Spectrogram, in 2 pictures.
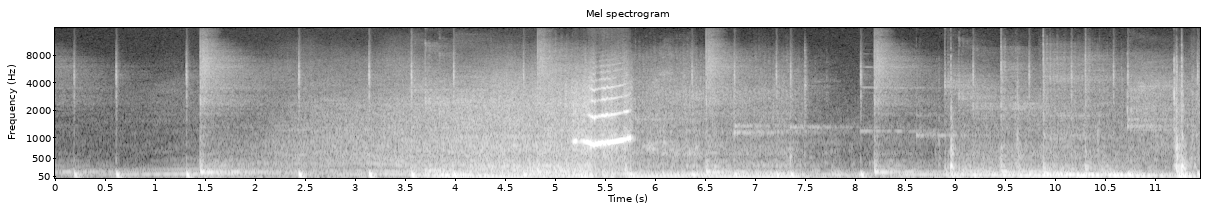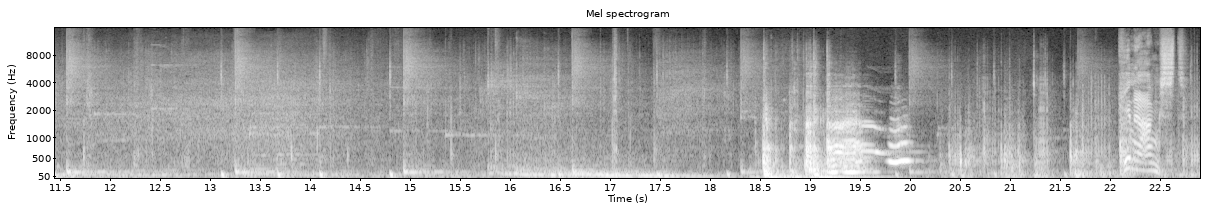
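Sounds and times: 
car engine rumbling on Mondscheingasse: 0.0 - 22.9
squeaks: 4.6 - 9.7, 18.3 - 22.1
speech: 22.2 - 22.9.

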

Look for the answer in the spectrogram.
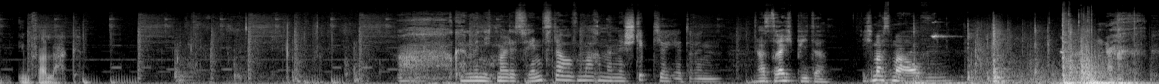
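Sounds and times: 
speech: 0.2 - 0.8, 4.0 - 9.8
door slammed shut by a draft: 8.8 - 11.5.

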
